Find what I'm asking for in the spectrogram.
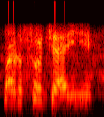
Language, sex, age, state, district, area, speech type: Urdu, female, 45-60, Bihar, Supaul, rural, conversation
